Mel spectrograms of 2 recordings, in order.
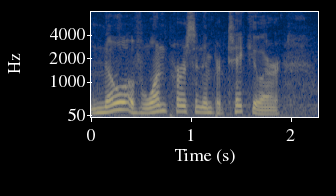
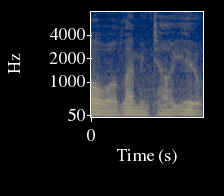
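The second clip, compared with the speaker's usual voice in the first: low, sultry put-on voice; 6 semitones lower, 3 dB quieter than usual. Showing off voices after an interviewer voice: sultry put-on voice. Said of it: "and then I can bust out my my sultry voice".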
